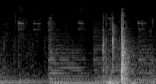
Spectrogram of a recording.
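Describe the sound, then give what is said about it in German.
Knocking on a room door: a few quick, sharp raps grouped close together near the end, fairly loud, with no talk. “Ich klopfe an. Mal sehen, ob er da ist.”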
